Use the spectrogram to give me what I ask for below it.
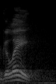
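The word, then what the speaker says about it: GALAEI: committee micah thomas is here operations manager for galay did i pronounce that right yeah all right g-a-l-a-e-i jessica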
